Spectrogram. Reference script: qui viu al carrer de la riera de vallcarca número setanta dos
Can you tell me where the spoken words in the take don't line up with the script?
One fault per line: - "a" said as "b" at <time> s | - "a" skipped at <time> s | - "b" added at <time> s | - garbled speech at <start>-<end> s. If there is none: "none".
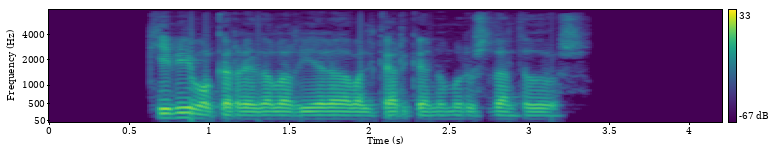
none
